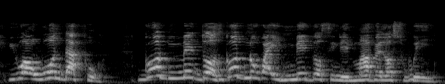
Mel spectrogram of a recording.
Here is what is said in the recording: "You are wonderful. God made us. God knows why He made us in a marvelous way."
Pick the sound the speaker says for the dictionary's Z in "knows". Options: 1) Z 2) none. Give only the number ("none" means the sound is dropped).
2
